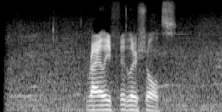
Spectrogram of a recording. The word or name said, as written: Riley Fiddler-Schultz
